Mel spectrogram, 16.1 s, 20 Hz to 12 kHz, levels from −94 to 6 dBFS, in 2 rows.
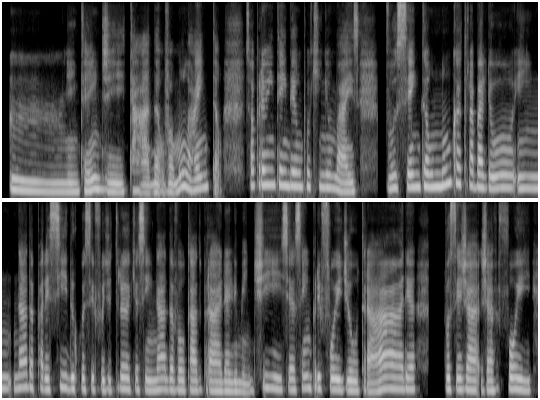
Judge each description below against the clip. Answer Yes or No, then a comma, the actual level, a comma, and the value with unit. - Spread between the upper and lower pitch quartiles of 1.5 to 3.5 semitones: No, average, 4.2 semitones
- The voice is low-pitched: No, medium, 185 Hz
